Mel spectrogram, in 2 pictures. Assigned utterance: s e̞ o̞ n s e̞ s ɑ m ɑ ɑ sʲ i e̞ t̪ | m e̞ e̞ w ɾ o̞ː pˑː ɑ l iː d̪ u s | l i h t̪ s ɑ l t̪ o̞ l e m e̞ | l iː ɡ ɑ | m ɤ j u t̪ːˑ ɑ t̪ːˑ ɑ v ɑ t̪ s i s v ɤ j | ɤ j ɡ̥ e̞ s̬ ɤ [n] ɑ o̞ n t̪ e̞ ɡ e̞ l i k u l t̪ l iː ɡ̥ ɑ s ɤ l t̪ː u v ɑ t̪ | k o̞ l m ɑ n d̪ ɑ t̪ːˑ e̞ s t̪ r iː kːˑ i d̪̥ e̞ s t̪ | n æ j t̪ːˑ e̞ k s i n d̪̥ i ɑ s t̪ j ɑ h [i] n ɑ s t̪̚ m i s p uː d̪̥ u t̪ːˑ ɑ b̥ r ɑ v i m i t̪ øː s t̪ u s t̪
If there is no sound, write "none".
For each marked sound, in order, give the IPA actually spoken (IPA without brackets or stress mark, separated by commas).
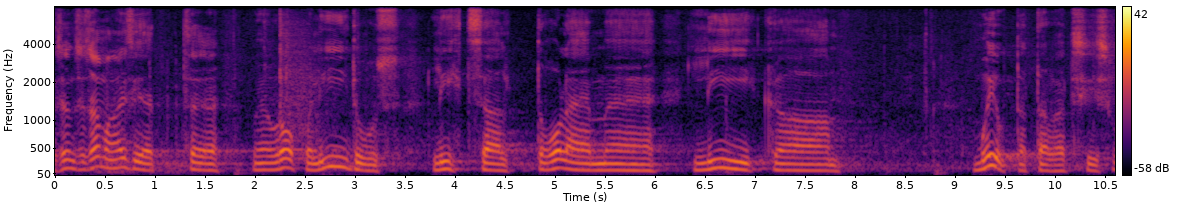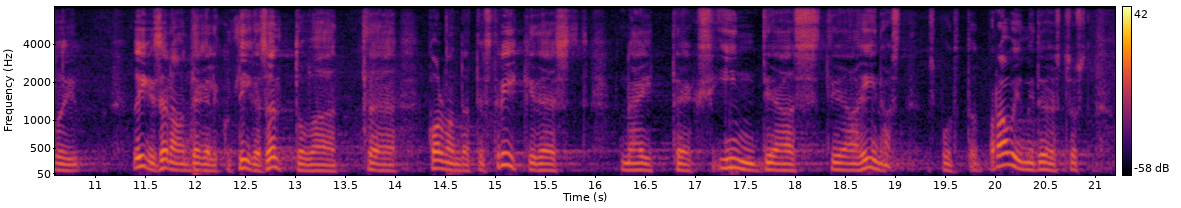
n, iː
